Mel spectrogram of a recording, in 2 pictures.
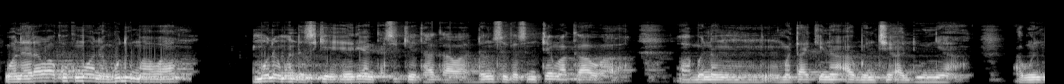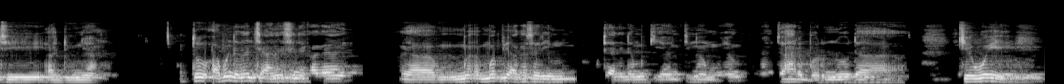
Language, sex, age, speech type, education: Hausa, male, 15-29, spontaneous, tertiary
